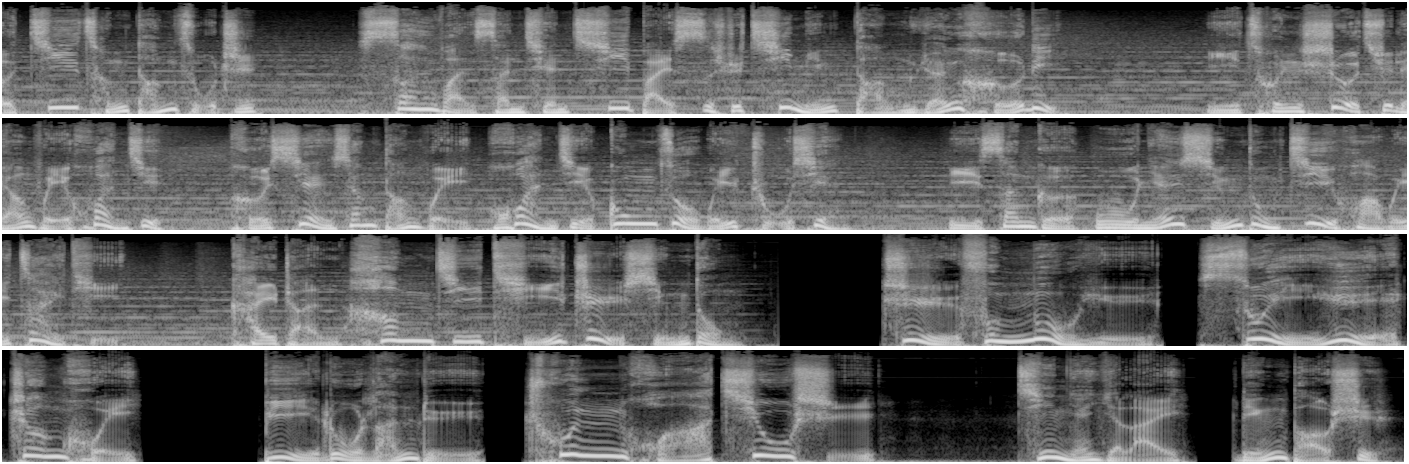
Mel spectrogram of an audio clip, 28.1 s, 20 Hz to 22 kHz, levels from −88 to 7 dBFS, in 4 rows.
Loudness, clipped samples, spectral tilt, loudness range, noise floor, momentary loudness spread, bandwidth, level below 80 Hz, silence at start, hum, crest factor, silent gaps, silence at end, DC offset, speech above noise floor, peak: -12 LUFS; under 0.1%; -4 dB/octave; 4 LU; -33 dBFS; 11 LU; over 20 kHz; -24 dBFS; 0 s; none; 12 dB; 17.94-18.43 s, 19.86-20.02 s, 21.78-22.35 s, 23.49-23.67 s, 27.05-27.21 s; 0.05 s; under 0.1%; 22 dB; 0 dBFS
